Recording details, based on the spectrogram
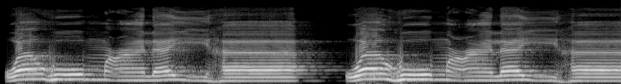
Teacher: mim sukun berjumpa dengan huruf Ain itu dibaca dengan izhar syafawi dibaca jelas tanpa berdengung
